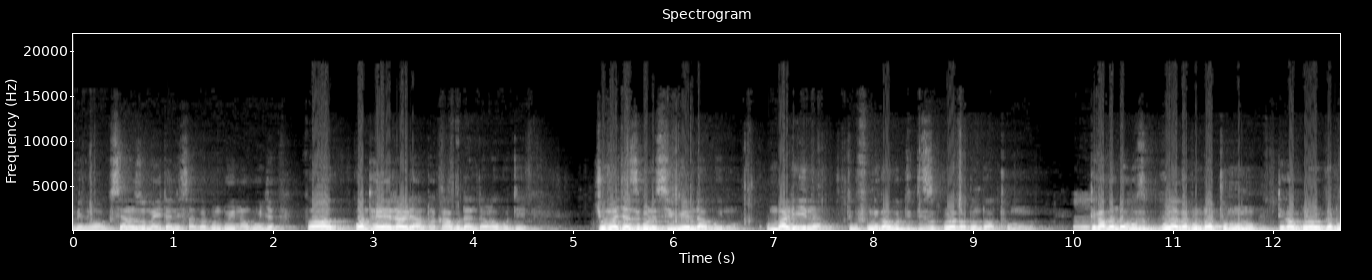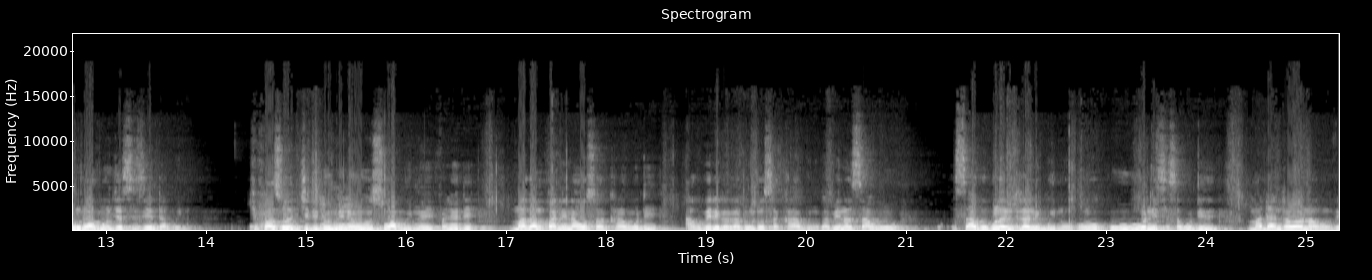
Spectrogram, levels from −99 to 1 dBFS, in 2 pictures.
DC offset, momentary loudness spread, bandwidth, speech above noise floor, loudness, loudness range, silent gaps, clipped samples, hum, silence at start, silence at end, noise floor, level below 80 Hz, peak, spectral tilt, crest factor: under 0.1%; 12 LU; 10 kHz; 38 dB; -12 LUFS; 3 LU; none; under 0.1%; none; 0 s; 0 s; -49 dBFS; -46 dBFS; 0 dBFS; -9 dB/octave; 10 dB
